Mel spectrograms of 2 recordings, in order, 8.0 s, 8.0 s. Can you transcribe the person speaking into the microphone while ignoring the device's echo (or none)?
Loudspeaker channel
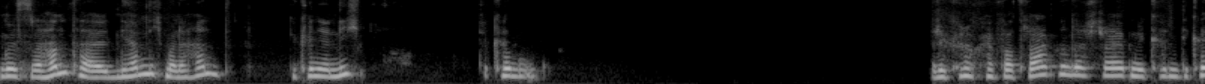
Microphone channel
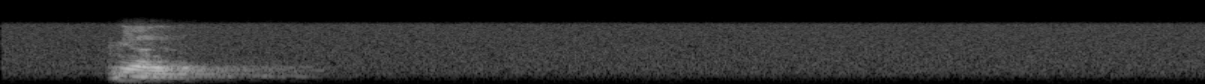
Ja, ja.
